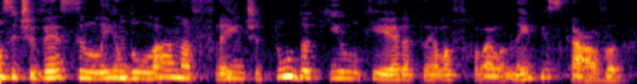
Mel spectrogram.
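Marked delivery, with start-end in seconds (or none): none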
